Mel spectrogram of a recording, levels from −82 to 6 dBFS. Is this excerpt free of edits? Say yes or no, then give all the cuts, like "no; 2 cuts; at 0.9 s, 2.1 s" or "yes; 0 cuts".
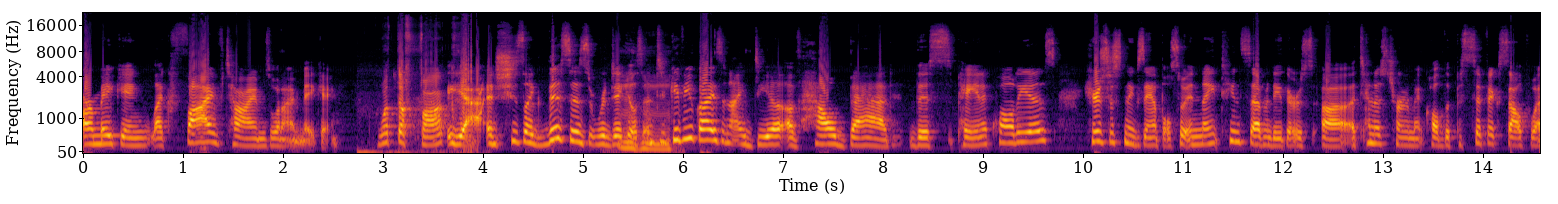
yes; 0 cuts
